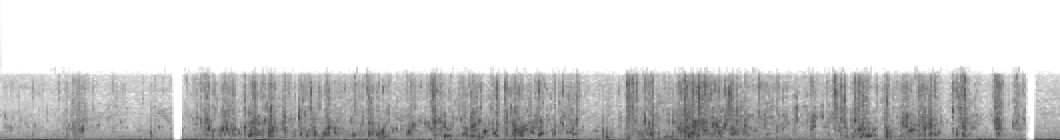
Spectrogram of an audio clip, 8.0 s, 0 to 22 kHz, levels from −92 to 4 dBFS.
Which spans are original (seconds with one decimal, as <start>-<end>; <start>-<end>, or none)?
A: 0.0-5.0; 7.3-8.0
